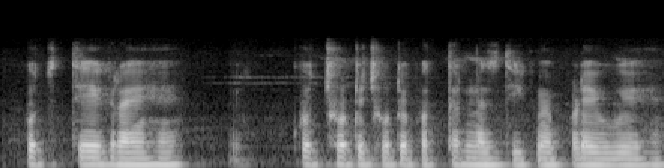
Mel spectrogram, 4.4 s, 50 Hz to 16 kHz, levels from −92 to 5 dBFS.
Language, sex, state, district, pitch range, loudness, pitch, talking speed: Hindi, male, Uttar Pradesh, Etah, 105-110 Hz, -19 LUFS, 105 Hz, 160 wpm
